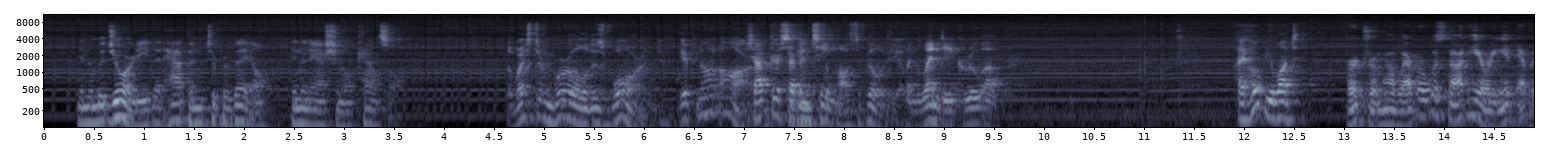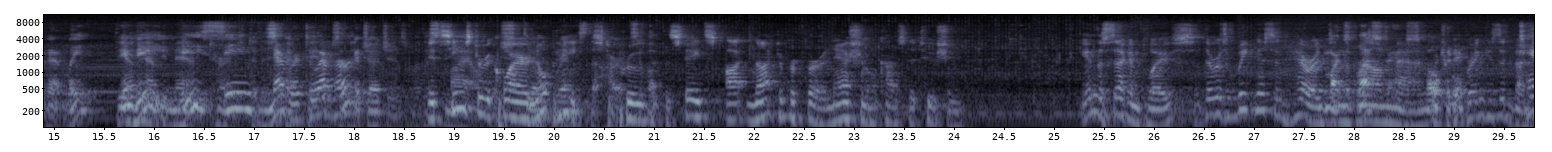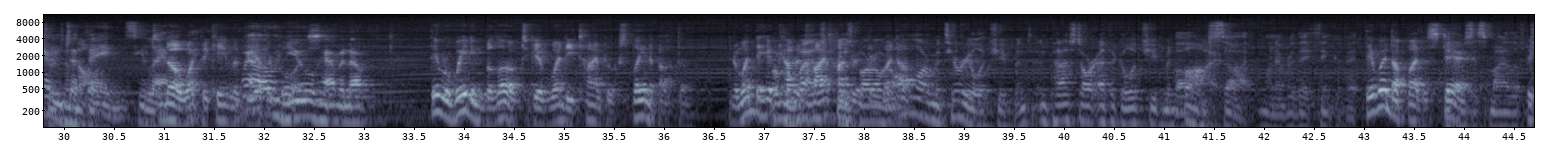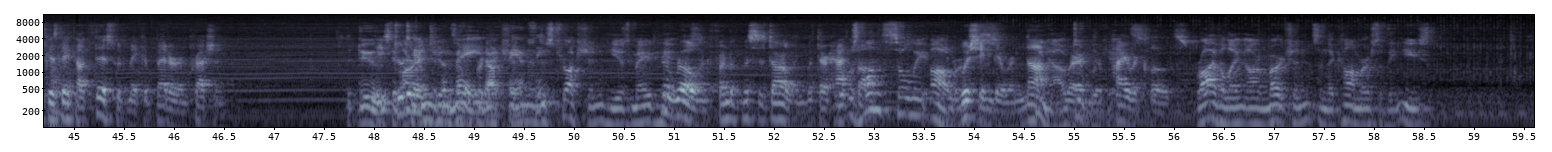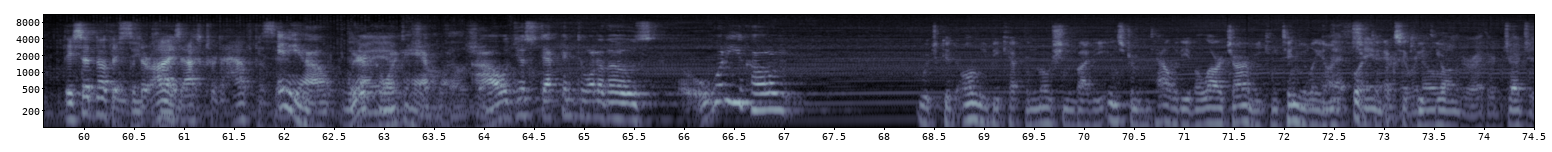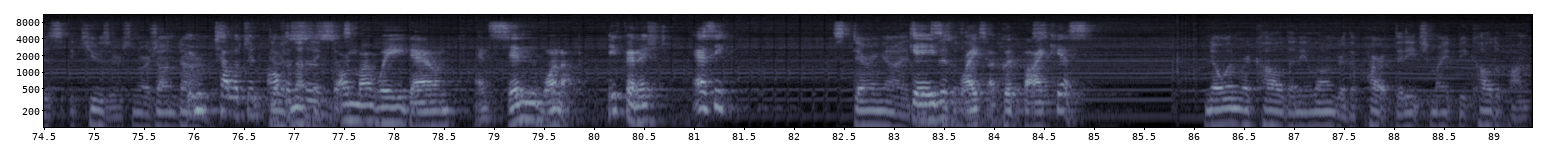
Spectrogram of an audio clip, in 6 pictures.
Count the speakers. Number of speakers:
five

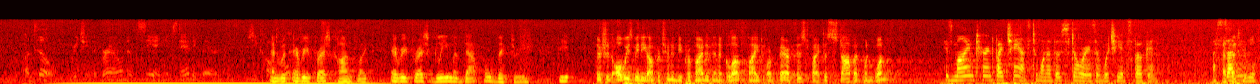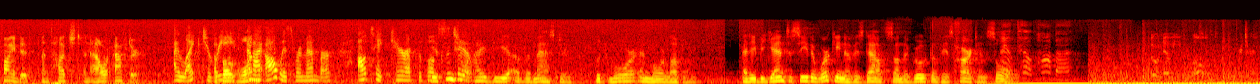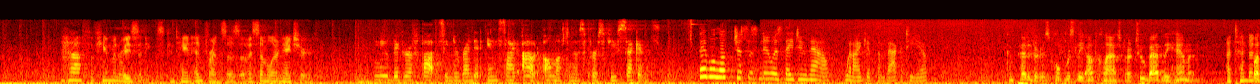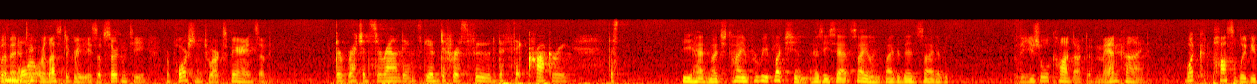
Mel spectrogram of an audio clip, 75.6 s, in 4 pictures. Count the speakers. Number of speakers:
six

